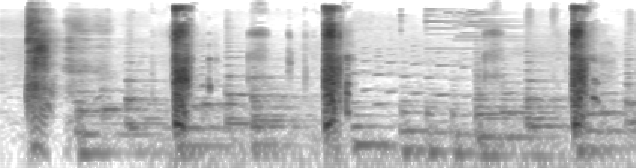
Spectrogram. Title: Funny baby sneeze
